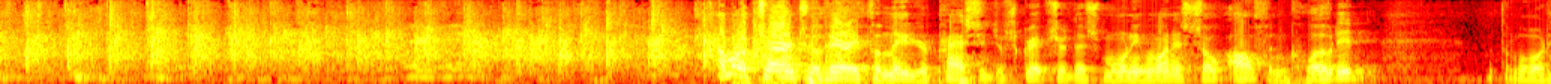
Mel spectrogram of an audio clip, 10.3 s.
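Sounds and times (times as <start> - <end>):
audience applause: 0.0 - 5.4
speech: 4.8 - 9.4, 10.0 - 10.3.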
